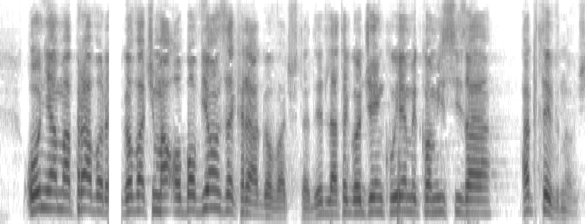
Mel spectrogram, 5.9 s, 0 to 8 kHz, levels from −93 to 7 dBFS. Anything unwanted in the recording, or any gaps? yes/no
yes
